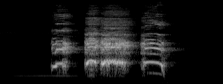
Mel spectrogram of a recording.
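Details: Old junglefowl from Aceh, Indonesia, giving a loud three-part crow: a short opening note, a longer harsh middle phrase, then a shorter falling final note, with a faint background hum and little other sound.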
